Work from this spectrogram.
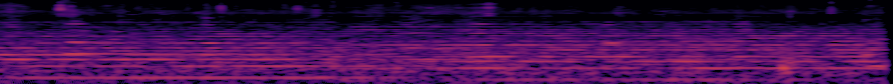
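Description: Steady rain in the video game Sherlock Holmes: The Awakened, a constant soft patter on surfaces with a low ambient hum beneath, even and uninterrupted throughout with no voices.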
